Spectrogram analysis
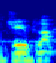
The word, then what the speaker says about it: Jupiler: I believe that's how you pronounce Jupiler. It's Jupiter but with a L-E-R on the end, Jupiler.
